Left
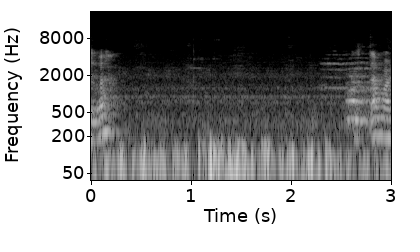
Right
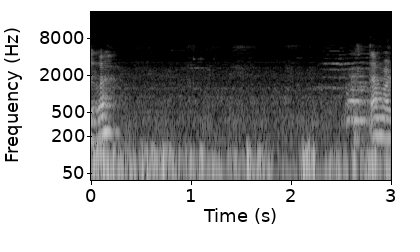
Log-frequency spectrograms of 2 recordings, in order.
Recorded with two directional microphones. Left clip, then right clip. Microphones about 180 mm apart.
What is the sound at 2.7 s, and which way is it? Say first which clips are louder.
Speech: right 2 dB; 45° right (ahead or behind).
